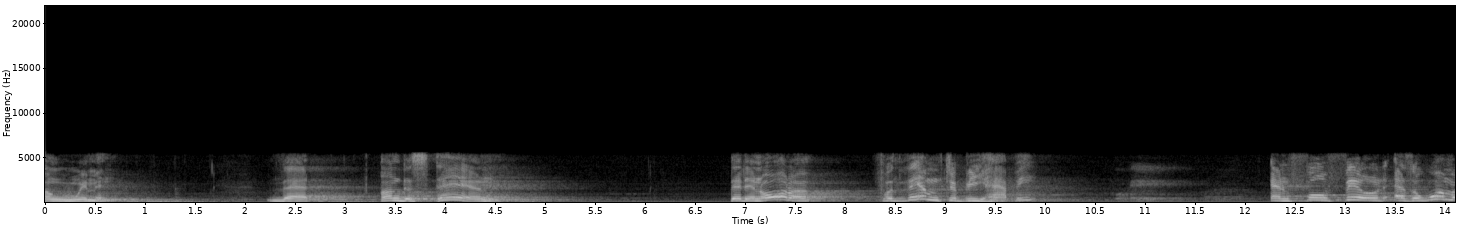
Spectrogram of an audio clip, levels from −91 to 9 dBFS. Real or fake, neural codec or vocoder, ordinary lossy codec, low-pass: real; none; AAC, 48 kbps; 5.4 kHz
